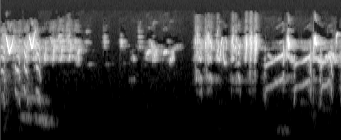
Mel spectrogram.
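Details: Plumbeous seedeater song in bursts: a chattering buzzy phrase, a pause with scattered soft notes, then renewed rapid chirps and sharp upslurred whistles.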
